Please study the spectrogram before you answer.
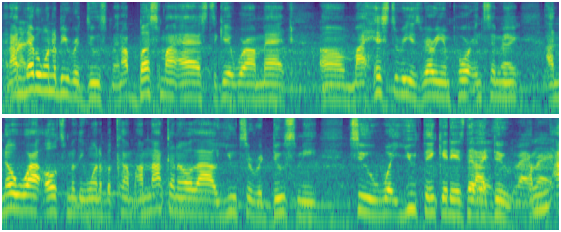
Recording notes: "on location" podcast at Soho Beach House.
